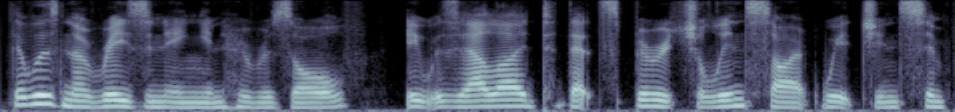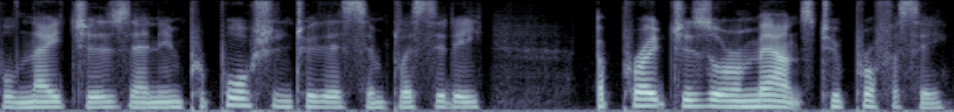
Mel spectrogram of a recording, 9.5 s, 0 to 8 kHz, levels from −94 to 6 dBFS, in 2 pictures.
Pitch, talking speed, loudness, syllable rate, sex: 150 Hz, 180 wpm, -19 LUFS, 5.8 syllables/s, female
